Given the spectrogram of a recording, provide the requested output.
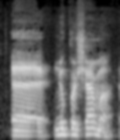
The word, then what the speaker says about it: Nupur Sharma: But it's also embarrassing for Nupur Sharma.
